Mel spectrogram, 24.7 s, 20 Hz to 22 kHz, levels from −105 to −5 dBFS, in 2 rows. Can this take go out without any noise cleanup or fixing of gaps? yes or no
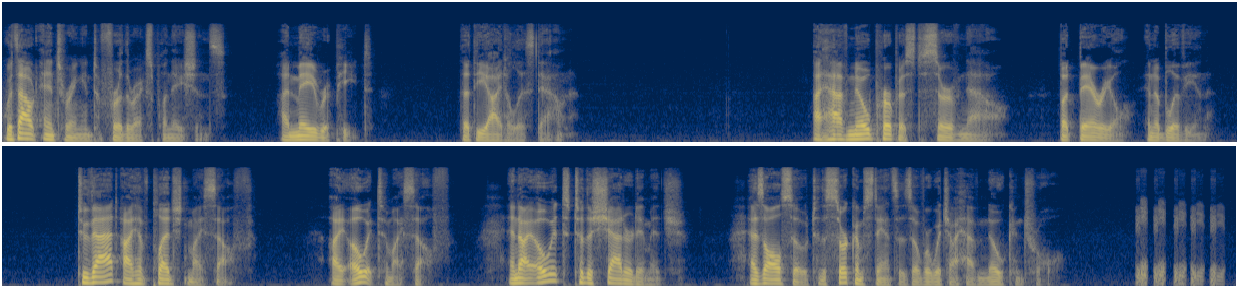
no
